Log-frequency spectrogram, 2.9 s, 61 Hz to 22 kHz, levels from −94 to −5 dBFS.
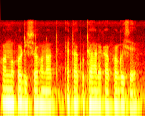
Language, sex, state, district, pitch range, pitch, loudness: Assamese, male, Assam, Sonitpur, 110-120 Hz, 115 Hz, -17 LUFS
